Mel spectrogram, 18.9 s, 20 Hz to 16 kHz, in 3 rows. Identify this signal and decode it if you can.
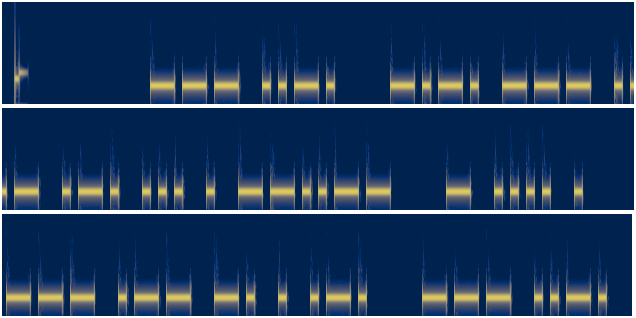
Morse code, heard as a keyed tone, about 15 wpm, 700 Hz. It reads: OF COURSE, THE OWNER OF
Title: Sentences from Top 1600 Words 15wpm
